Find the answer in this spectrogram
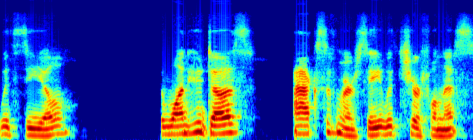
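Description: Against a quiet background, the voice moves at a fairly slow pace. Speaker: church member. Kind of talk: reading scripture aloud and casual sharing; scripture reading. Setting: video call. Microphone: video call.

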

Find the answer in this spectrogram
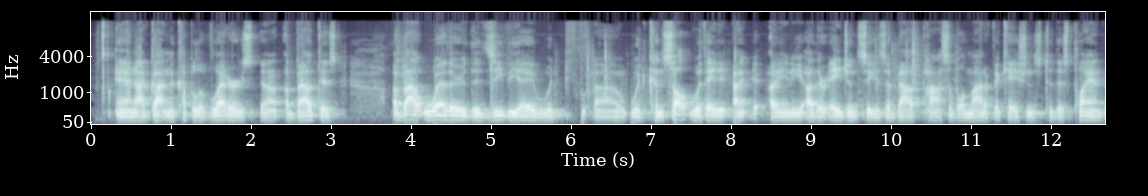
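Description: A man speaks at a fairly slow pace in a very deep, low voice. His intonation stays monotone and flat over light background noise. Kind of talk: formal meeting statement. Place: hall. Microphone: podium.

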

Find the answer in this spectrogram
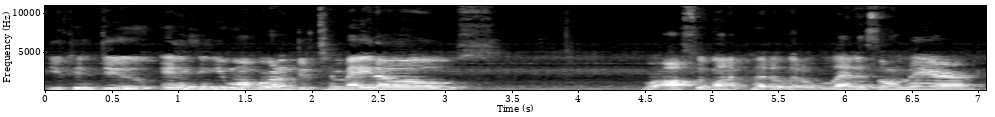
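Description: A woman talks at a moderate pace in a monotone, flat intonation. Light background noise and audible room echo are present. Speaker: cooking show host. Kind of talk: tutorial. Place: kitchen. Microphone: camera far.

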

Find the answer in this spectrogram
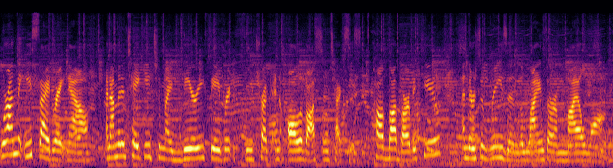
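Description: A woman at a very fast pace, dry sound with no echo, clear music in the background. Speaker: tour host. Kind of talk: travel show presenting. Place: street. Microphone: lapel.

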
